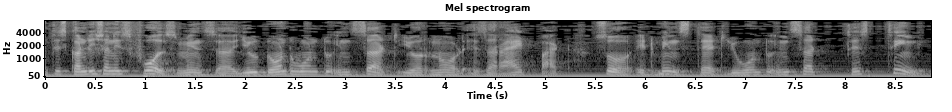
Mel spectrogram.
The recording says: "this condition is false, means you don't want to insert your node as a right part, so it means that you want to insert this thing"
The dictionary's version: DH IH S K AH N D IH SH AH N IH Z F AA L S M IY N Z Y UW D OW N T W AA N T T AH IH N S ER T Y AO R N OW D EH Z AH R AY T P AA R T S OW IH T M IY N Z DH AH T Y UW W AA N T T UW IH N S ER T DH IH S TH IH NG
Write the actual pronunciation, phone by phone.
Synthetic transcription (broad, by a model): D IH S K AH N D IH SH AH N IH Z F AA L S M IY N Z Y UW D OW N T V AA N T T IH N S ER T Y AO R N OW D EH Z AH R AY T P AA R T S OW IH T M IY N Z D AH T Y UW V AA N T T UW IH N S ER T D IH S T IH NG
